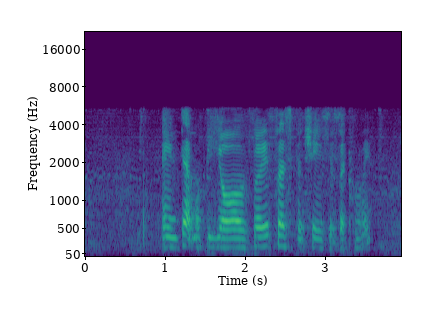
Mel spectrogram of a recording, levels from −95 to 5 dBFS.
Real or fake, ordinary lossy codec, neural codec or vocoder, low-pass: fake; none; codec, 44.1 kHz, 1.7 kbps, Pupu-Codec; 5.4 kHz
